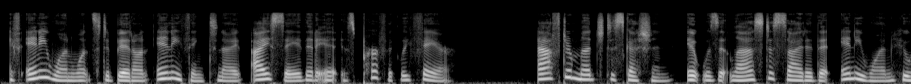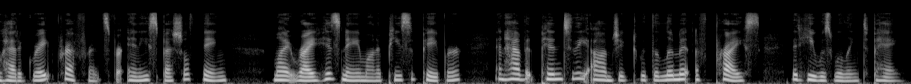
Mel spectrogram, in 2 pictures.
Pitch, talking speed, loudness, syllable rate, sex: 200 Hz, 210 wpm, -20 LUFS, 5.7 syllables/s, female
